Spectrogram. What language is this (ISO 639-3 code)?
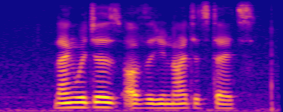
eng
